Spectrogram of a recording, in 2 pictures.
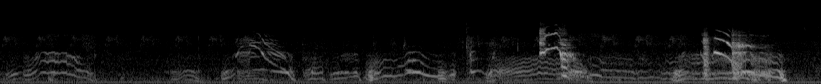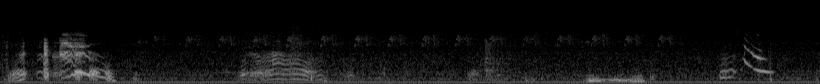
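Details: Lion cubs playing together in the wild call repeatedly with rising and falling, wavering mews, some strained and squeaky, spaced a second or two apart, over a constant low hum.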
